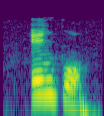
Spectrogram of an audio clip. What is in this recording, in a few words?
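"эньпу", Komi, female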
